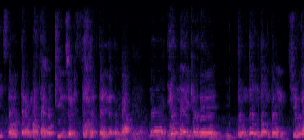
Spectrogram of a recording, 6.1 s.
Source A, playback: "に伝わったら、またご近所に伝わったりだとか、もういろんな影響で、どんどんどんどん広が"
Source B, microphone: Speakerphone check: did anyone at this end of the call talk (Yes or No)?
Yes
